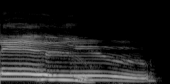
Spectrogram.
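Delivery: drawn-out high spooky hello; grim reaper voice. Retold or imitated. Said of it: "that's how Grim Reaper talks".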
